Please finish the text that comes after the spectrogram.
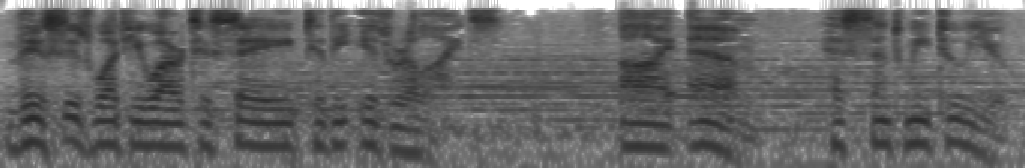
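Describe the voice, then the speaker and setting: An actor playing God as a solemn, commanding divine voice, proclaiming slowly and with weight. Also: male voice, lowish voice. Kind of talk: dramatized scripture reading. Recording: muffled, over loud cinematic music.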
